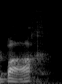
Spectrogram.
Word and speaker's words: Bach: In Scottish words like loch, or the name of the composer Bach, we often cheat a bit and pronounce it k. But you may have heard them with a raspy final ch sound made in the back of the mouth.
